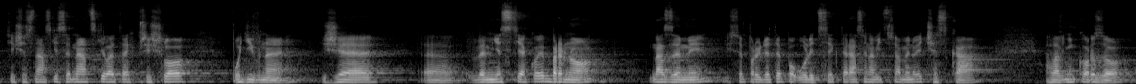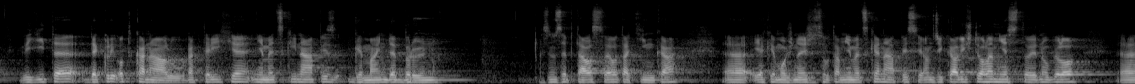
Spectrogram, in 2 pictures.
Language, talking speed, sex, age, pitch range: Czech, 160 wpm, male, 40-59, 105-120 Hz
